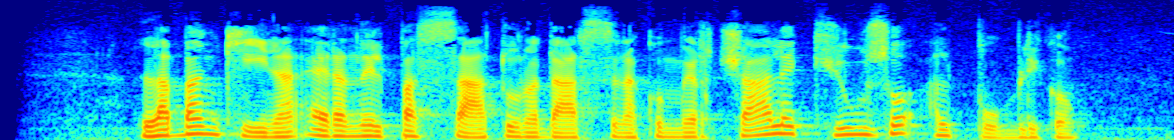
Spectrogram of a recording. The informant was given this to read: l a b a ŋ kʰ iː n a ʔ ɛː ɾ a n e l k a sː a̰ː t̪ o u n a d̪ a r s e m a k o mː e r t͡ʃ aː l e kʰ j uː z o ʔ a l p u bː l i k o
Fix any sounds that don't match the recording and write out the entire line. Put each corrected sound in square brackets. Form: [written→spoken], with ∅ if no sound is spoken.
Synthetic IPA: l a b a ŋ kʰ iː n a ʔ ɛː ɾ a n e l [k→p] a sː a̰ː t̪ o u n a d̪ a r s e [m→n] a k o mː e r t͡ʃ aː l e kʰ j uː z o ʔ a l p u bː l i k o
